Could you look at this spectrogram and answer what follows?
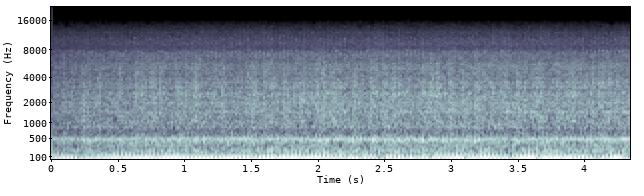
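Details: BMW N55 in stationary break-in, warming up while transmission fluid is added (about seven litres): deep, smooth, even idle with steady low rumble and no ticks or knocks; healthy.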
